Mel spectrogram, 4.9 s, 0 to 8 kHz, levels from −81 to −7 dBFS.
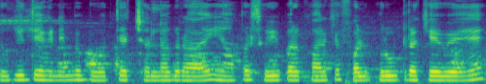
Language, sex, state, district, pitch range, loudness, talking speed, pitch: Hindi, male, Haryana, Rohtak, 150-160 Hz, -16 LUFS, 235 wpm, 155 Hz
